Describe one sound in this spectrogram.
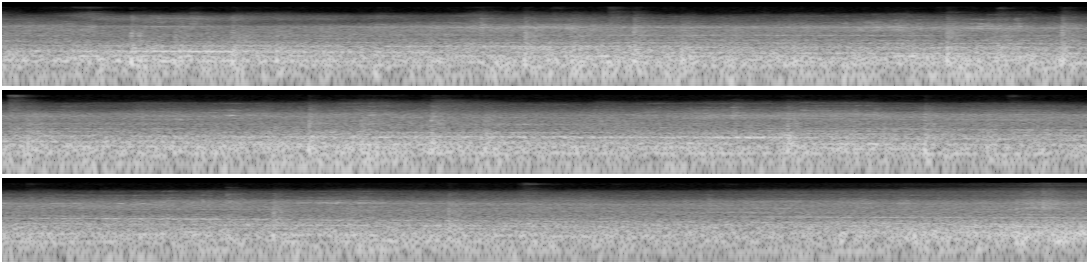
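A subway train rumbles away along the tracks.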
